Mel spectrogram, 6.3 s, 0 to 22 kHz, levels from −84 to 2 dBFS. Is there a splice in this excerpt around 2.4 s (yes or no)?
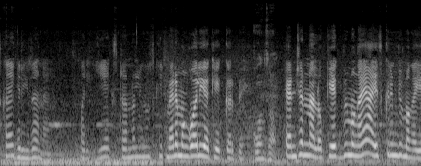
yes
